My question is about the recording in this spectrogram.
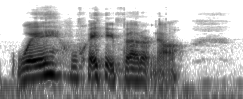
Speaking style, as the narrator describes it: Frank answers breathlessly

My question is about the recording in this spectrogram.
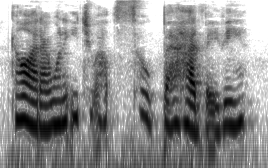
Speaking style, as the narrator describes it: mutters

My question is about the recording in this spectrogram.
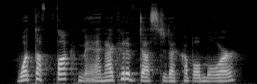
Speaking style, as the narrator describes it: he snaps

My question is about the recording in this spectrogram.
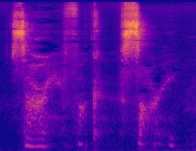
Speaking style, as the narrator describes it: he whispered back

